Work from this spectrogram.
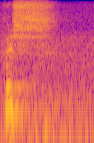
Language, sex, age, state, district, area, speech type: Sindhi, female, 60+, Maharashtra, Mumbai Suburban, urban, read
